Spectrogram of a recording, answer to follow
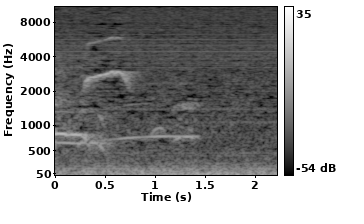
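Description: Quiet bird-like calls: a few short arching whistled notes, one higher one just under half a second in, over a low hum.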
